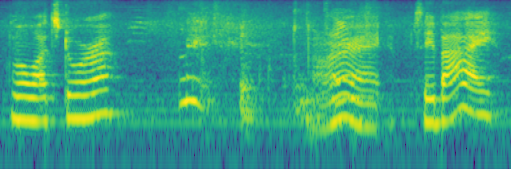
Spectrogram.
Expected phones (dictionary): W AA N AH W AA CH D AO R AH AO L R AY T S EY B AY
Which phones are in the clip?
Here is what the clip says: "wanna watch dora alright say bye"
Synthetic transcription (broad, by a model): W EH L W AA CH D AO R AH AO L R AY T S EY B AY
